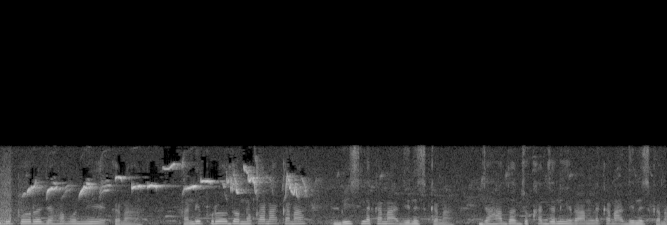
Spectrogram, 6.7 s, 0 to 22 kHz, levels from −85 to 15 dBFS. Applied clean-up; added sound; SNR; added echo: none; Bird vocalization, bird call, bird song; -3 dB; none.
